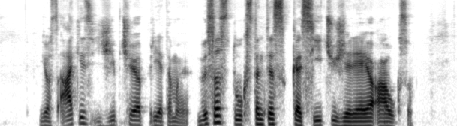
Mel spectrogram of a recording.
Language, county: Lithuanian, Vilnius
